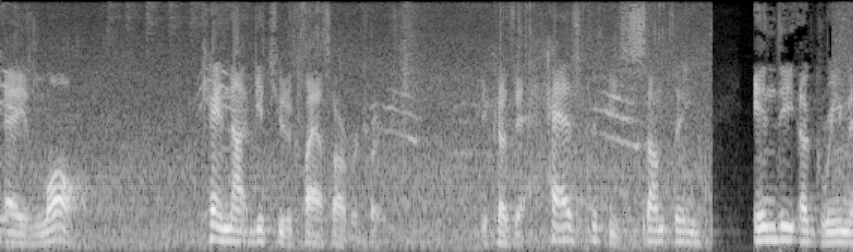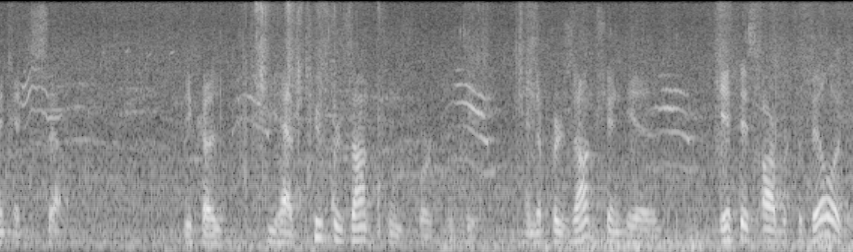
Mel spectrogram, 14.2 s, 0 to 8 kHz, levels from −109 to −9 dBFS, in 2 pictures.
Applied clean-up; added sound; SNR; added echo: none; Meow; 9 dB; none.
